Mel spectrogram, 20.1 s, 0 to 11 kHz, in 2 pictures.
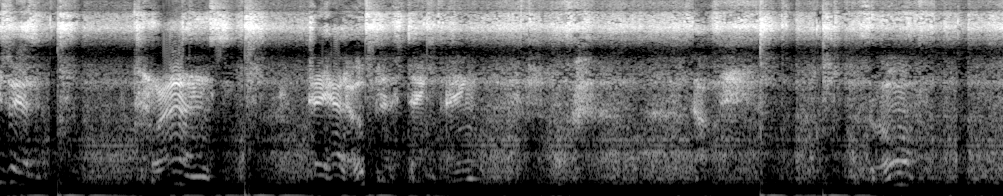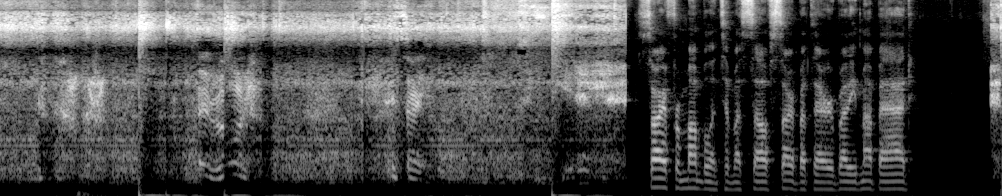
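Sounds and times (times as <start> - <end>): steady hiss: 0.0 - 16.4.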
